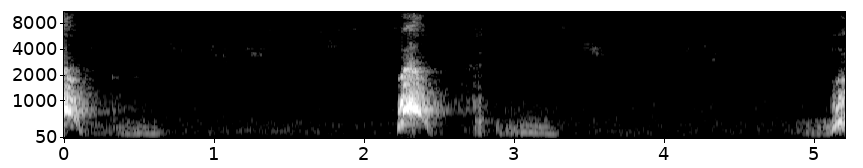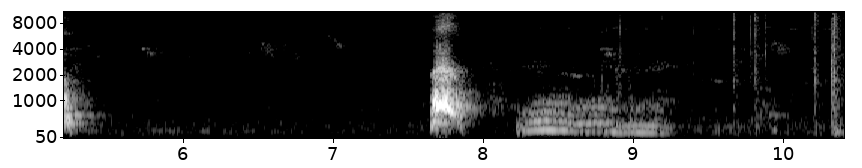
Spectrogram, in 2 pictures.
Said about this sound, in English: He's barking because Tina's doing something in her garden.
